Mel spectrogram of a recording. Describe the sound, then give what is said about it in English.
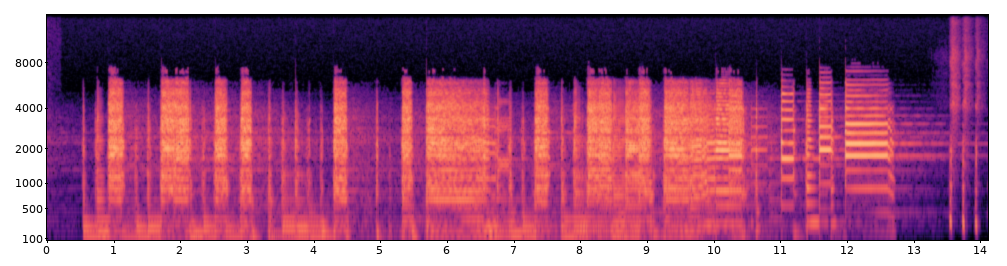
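An electric guitar plays a lively riff through a reverb effect switched on by tapping an iPad, with strummed chords and single-note runs drenched in reverb, the notes ringing and trailing off into a wash before a few final plucks near the end. “So the reverb.”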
